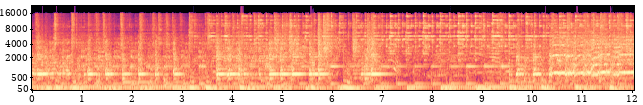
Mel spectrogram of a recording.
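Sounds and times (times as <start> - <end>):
drums and gong beats: 0.0 - 12.0
rattling percussion: 0.0 - 12.0
repeating melody line: 3.2 - 12.0.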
